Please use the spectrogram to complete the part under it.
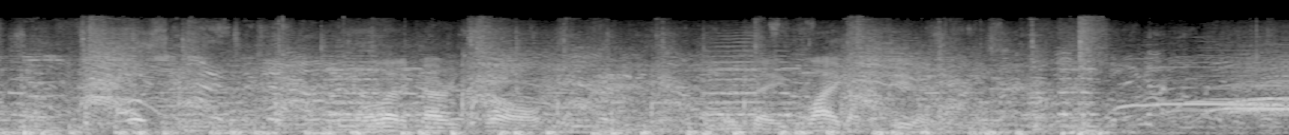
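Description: A crowd of spectators cheers and shouts loudly nearby.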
